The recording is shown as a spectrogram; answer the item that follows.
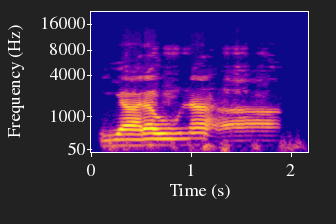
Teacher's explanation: ہاں کو ایک الف تک کھینچ کے پڑھیں گے کیونکہ یہاں الف مدہ ہو رہا ہے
